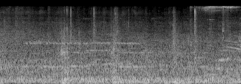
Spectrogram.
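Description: Arcade basketball shooting game in play: basketballs knocking against the backboard and rim and rolling back down the ramp, three sharp knocks about half a second apart, over a steady arcade din with a high electronic tone from the games.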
